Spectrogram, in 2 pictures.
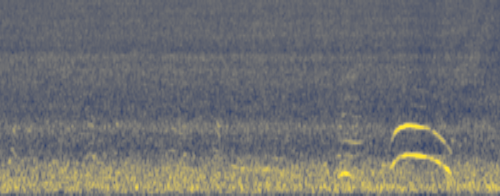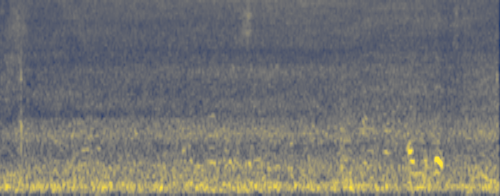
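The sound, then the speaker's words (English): A waterfall drums steadily into a pool, heard right at the bottom of the waterfall, a close, continuous rushing roar with no letup. A brief whistling call briefly rises above the water partway through. “he's got his sound recording the sound of the waterfall drumming into the water.”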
